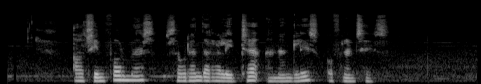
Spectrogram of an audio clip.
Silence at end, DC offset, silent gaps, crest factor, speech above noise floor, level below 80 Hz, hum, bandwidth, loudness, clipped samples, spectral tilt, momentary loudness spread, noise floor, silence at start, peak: 0.95 s; under 0.1%; none; 18 dB; 28 dB; -74 dBFS; none; 11.5 kHz; -26 LUFS; under 0.1%; -5.5 dB/octave; 11 LU; -53 dBFS; 0.1 s; -8 dBFS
